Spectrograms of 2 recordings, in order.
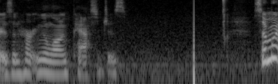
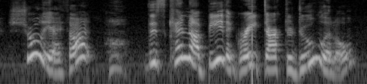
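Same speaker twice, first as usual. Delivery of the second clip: astonished; 3 semitones higher, 6 dB louder than usual. A narrator's reading. Narrator realizing who the little man is, astonished. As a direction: punch it in amazed disbelief.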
